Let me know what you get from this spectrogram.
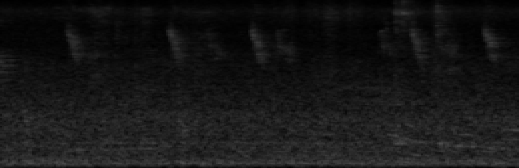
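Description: Faint bird chirps: a string of short, high, falling notes, several to a second at times, over a low steady room hum.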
